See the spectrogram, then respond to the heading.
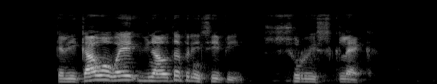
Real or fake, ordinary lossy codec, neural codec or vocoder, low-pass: real; MP3, 64 kbps; none; 10.8 kHz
